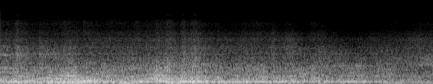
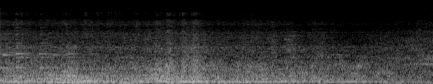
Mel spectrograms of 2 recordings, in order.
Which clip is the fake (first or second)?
first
